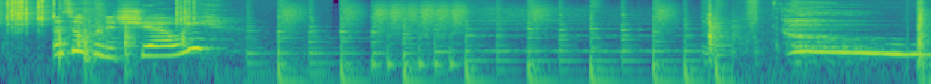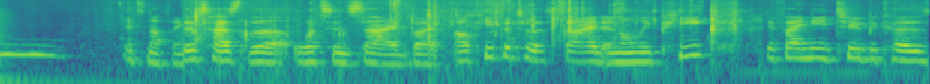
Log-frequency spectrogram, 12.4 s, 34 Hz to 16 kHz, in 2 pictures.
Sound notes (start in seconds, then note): 5.2 gasps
